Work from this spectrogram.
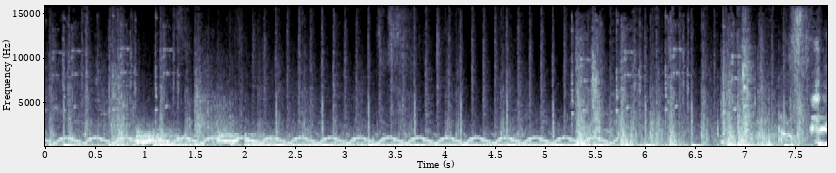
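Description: Rapid gunfire rattles in the police video game The Precinct under a loud, continuously wailing emergency siren, with further bursts of shots near the end.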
